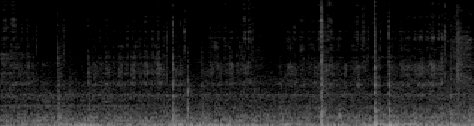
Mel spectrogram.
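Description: Faint handwriting with a stylus on a tablet screen: soft strokes and a few light ticks of the pen tip, over a low steady background noise.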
